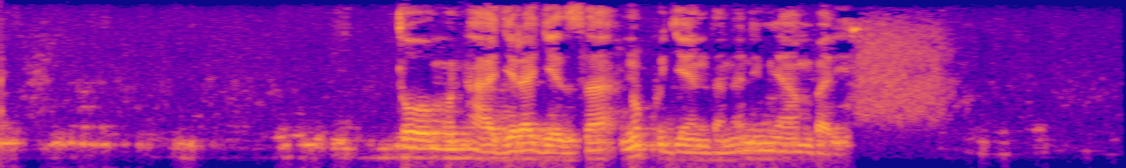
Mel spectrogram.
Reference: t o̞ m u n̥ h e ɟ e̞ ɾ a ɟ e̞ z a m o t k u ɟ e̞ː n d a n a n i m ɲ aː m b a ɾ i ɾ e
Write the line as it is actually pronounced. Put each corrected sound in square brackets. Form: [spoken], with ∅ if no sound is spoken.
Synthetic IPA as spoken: t o̞ m u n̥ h [a] ɟ e̞ ɾ a ɟ e̞ z a [n] o [∅] k u ɟ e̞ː n d a n a n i m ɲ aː m b a ɾ i ɾ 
